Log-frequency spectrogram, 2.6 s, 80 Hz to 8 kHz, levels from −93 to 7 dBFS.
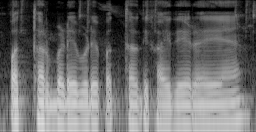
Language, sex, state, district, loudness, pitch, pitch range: Hindi, male, Uttar Pradesh, Saharanpur, -19 LUFS, 105 Hz, 105-110 Hz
